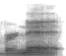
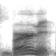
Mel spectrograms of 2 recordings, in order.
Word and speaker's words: Burnett: It's called Burnett, Uh-huh. and people will come in and call it Burnett. And Yeah. the saying in that town is, "It's burn it, darn it, now learn it."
